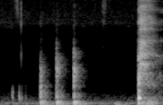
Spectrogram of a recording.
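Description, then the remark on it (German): A rapid series of knocks on wood, three crisp raps close together followed by a slightly louder final knock, with no talking. “Ja, yeah, Freunde, klopft auf Holz, das ist wichtig.”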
